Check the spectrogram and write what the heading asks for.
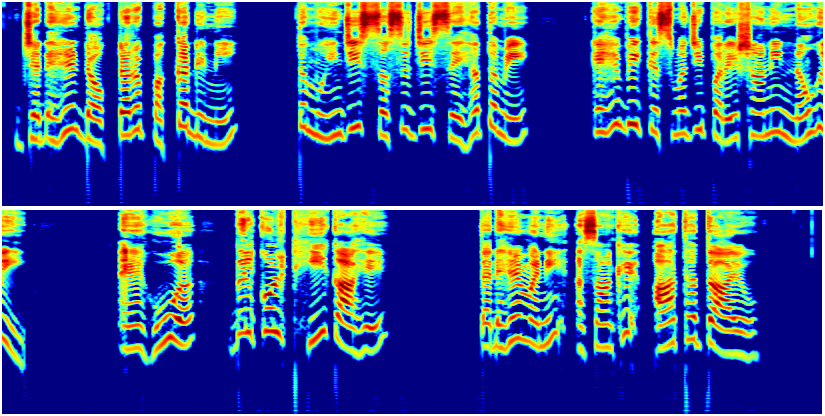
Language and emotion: Sindhi, happy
